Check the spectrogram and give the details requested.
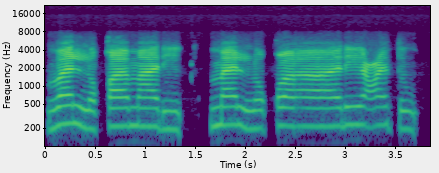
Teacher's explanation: لام کو ظاہر کر کے پڑھنا ہے اور الف کو چھوڑ دینا ہے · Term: اظہار قمری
